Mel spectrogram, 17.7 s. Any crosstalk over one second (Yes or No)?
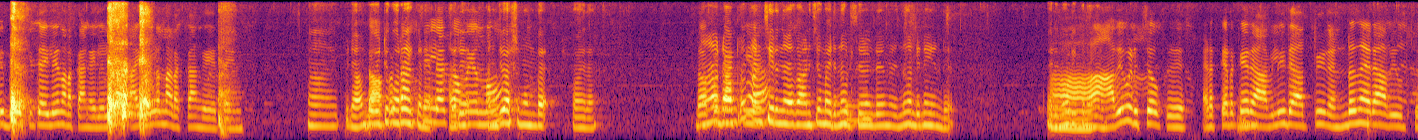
Yes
